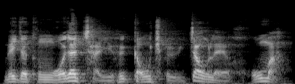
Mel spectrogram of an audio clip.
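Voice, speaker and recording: A male storyteller puts on an earnest nobleman in a Cantonese historical tale. He is grave, formal and insistent, speaking in a dropped, slightly husky voice as he appeals to duty. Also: mid-range voice, very animated, normal speed, bright, forceful tone, voice pushed down, exaggerated voice. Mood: urgent, grave.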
